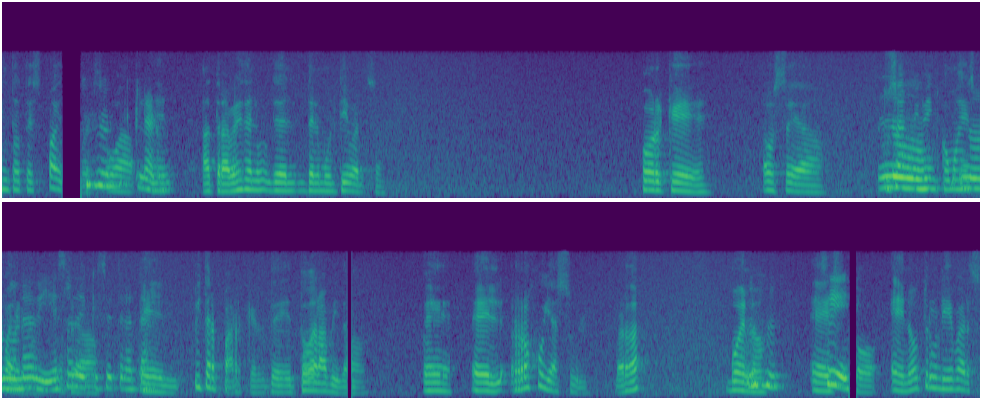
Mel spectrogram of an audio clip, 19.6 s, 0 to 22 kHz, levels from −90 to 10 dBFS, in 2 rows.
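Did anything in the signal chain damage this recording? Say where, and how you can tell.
Yes. The damage happened at the network stage: packet loss on an ADPCM call, carried over a G.722 link at 64 kbit/s. Speech drops to hard-edged silence at 0.60–0.80 s, 13.23–13.30 s and 18.25–18.34 s, with gaps of about 190, 50 and 80 ms. On a spectrogram each gap is a blank vertical column with sharp edges. The waveform flatlines, then resumes slightly distorted, sometimes with a click or at a jumped level. That happens because the decoder's predictor and step size lost track of the sender's and need tens of milliseconds to resynchronise.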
